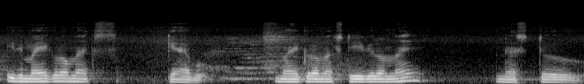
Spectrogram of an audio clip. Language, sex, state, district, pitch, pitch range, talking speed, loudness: Telugu, male, Andhra Pradesh, Srikakulam, 130 Hz, 115-140 Hz, 90 wpm, -16 LUFS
